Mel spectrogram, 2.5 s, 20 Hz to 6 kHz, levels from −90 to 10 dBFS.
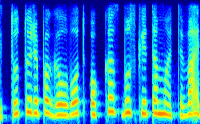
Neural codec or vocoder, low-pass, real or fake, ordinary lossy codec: codec, 24 kHz, 0.9 kbps, WavTokenizer, large speech release; 5.4 kHz; fake; Opus, 24 kbps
